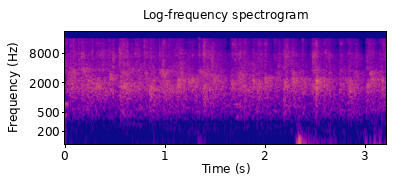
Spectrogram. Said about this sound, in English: Dave Namery, clap it up, ladies and gentlemen.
